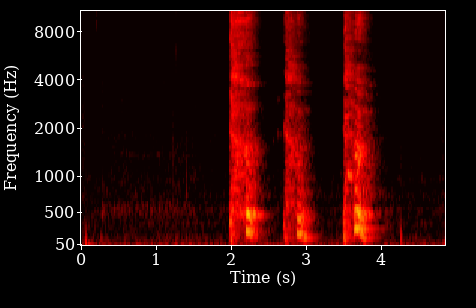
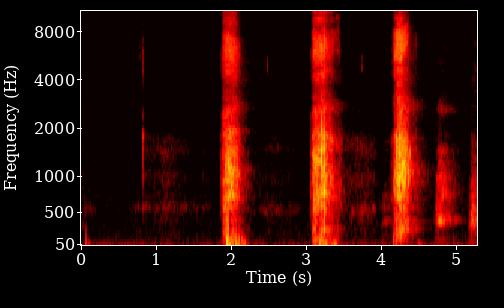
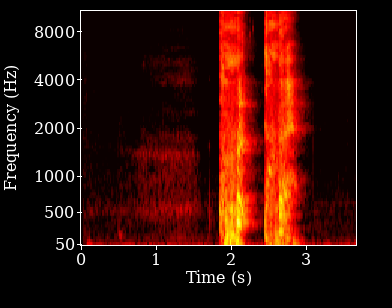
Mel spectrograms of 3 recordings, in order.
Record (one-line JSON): {"three_cough_length": "4.9 s", "three_cough_amplitude": 2989, "three_cough_signal_mean_std_ratio": 0.34, "exhalation_length": "5.3 s", "exhalation_amplitude": 14894, "exhalation_signal_mean_std_ratio": 0.28, "cough_length": "3.7 s", "cough_amplitude": 23281, "cough_signal_mean_std_ratio": 0.32, "survey_phase": "beta (2021-08-13 to 2022-03-07)", "age": "18-44", "gender": "Female", "wearing_mask": "No", "symptom_cough_any": true, "symptom_runny_or_blocked_nose": true, "symptom_abdominal_pain": true, "symptom_fatigue": true, "symptom_fever_high_temperature": true, "symptom_onset": "2 days", "smoker_status": "Ex-smoker", "respiratory_condition_asthma": false, "respiratory_condition_other": false, "recruitment_source": "Test and Trace", "submission_delay": "1 day", "covid_test_result": "Positive", "covid_test_method": "RT-qPCR", "covid_ct_value": 19.4, "covid_ct_gene": "ORF1ab gene", "covid_ct_mean": 19.8, "covid_viral_load": "310000 copies/ml", "covid_viral_load_category": "Low viral load (10K-1M copies/ml)"}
